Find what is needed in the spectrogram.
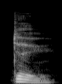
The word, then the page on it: do: Australian English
